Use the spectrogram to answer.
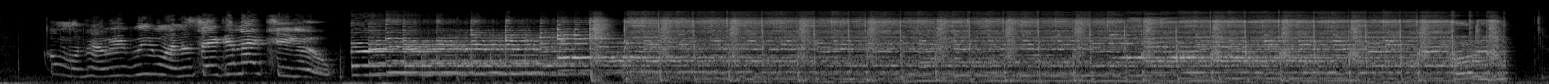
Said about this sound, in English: So let's let's let's listen to the song for the people that haven't listened to it.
